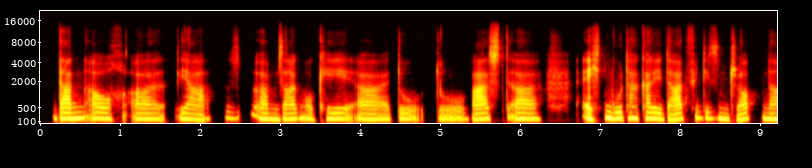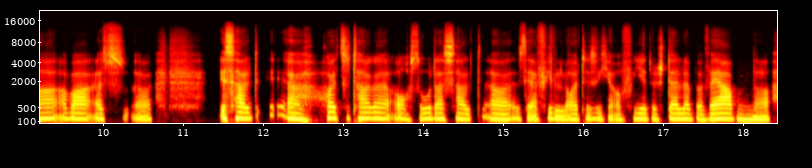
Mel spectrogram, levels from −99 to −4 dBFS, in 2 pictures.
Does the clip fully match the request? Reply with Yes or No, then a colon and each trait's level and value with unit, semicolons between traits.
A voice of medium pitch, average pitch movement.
No: medium, 160 Hz; narrow, 2.2 semitones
